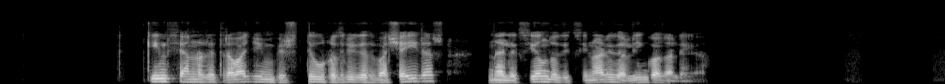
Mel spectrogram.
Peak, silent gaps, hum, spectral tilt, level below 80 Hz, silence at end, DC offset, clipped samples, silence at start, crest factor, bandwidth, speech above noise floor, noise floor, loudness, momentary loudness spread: 0 dBFS; 4.79-4.83 s; none; -6.5 dB/octave; -54 dBFS; 2.4 s; under 0.1%; under 0.1%; 1.5 s; 18 dB; 8 kHz; over 74 dB; under -90 dBFS; -17 LUFS; 7 LU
